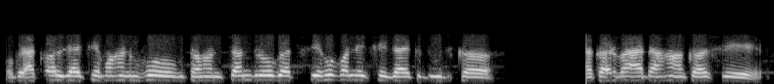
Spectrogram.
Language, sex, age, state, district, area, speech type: Maithili, female, 60+, Bihar, Darbhanga, urban, conversation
